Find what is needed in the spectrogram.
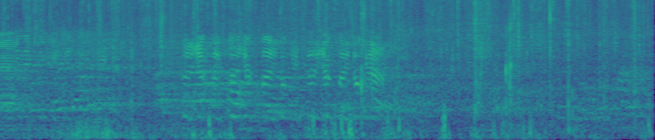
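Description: Dull thuds of footballs being kicked and players running on a dirt pitch, several short knocks a second or so apart, with youths' voices calling out in the background.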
